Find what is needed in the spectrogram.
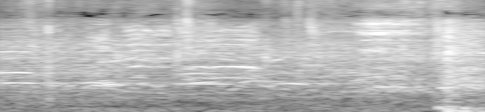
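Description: Voices calling out across a baseball ground in a few short, drawn-out shouts.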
